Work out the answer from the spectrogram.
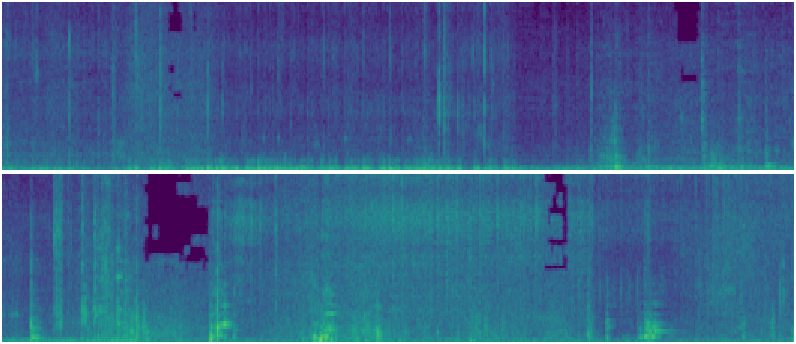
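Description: Egg and sausage sizzling in a pan, crackling, with a handful of sharp pops in the second half, the loudest about two-thirds of the way through.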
